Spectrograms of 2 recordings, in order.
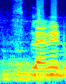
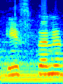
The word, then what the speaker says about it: Esplanade: তোমাদেরকে বলছিলাম যে আমরা কোথায় যাবো, এটা এসপ্ল্যানেড, ওখানে স্প্ল্যানেড বলে ওটাকে, এসপ্ল্যানেড লেখা আছে বাংলায়। এসপ্ল্যানেড ওটা নয়, স্প্ল্যানেড বলে। এইটা উচ্চারণ হয় না, এটুকু জানে না।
